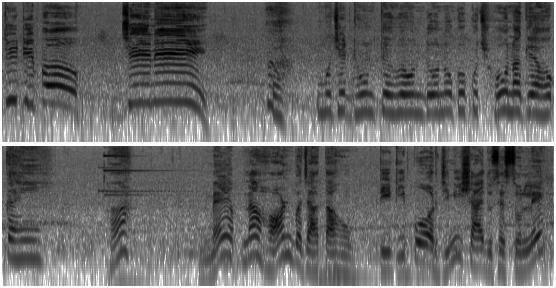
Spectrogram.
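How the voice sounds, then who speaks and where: A woman voicing a loyal, excitable young diesel locomotive in a children's cartoon dub, boyish and expressive. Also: fairly high pitch, unhurried, background noise, close to an everyday voice. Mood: anxious, calling.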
